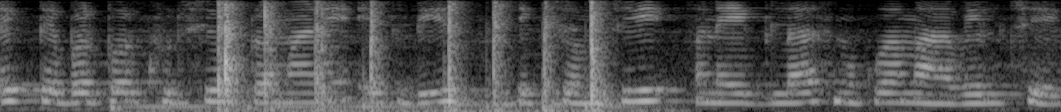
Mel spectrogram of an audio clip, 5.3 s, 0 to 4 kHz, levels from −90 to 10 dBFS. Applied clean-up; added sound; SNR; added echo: none; Run; -1 dB; reverberation time 0.1 s.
